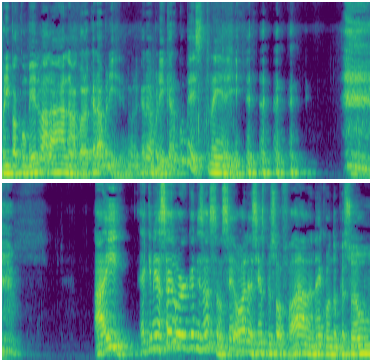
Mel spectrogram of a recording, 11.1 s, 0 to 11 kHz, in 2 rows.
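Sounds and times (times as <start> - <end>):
man's short breathy laugh: 5.1 - 5.8.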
